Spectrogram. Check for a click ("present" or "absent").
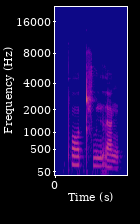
absent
